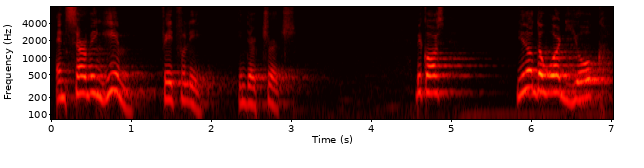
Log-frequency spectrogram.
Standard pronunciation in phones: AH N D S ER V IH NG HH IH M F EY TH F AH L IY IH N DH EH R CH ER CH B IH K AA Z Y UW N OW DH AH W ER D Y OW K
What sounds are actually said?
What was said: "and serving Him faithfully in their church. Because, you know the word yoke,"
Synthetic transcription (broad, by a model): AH N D S ER V IH NG HH IH M F EY T F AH L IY IH N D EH R CH ER CH B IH K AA S Y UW N OW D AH W ER D Y OW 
